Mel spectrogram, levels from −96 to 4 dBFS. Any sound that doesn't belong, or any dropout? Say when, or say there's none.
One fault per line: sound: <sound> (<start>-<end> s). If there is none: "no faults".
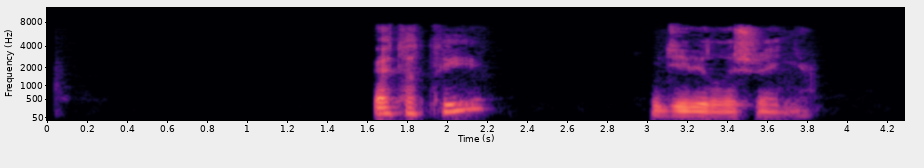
no faults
